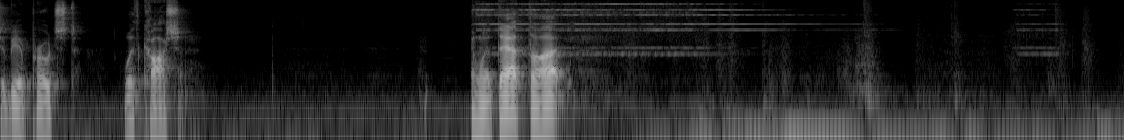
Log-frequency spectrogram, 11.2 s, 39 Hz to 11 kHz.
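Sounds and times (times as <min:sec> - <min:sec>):
speech: 0:00.0 - 0:02.0, 0:04.7 - 0:05.8
telephone ringing: 0:04.7 - 0:11.2.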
